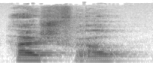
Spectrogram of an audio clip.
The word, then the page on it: housewife: /ˈhaʊs.waɪf/; [ˈhaʊs.ˌwaɪf]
